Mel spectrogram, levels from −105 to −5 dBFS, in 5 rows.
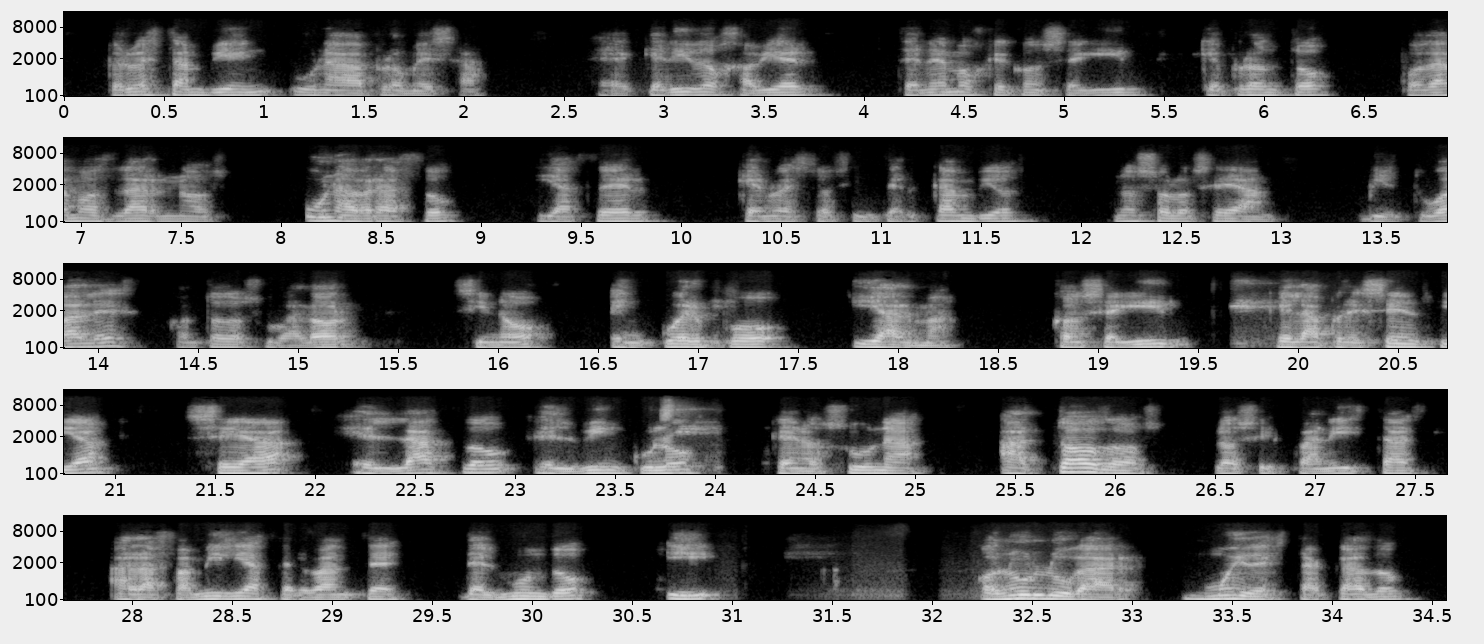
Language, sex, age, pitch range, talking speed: Spanish, male, 50-69, 110-130 Hz, 110 wpm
